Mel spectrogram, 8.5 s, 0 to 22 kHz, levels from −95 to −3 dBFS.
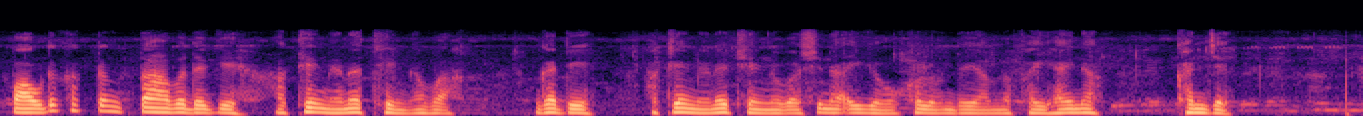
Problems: none marked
